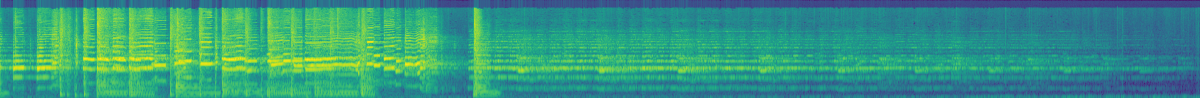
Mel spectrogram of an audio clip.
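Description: Harmonica-led rock band playing the end of a song: harmonica over bass and drums, then a final hit about nine and a half seconds in. A held chord follows and slowly fades out.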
